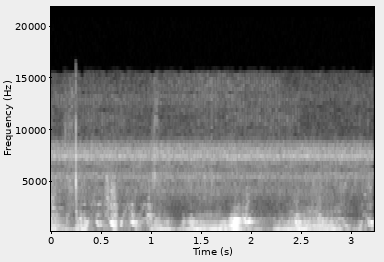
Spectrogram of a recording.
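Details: Geese in a park, locals clashing with migrant visitors: harsh nasal honks, several drawn-out calls in quick succession from more than one bird, with a constant high hum behind.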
